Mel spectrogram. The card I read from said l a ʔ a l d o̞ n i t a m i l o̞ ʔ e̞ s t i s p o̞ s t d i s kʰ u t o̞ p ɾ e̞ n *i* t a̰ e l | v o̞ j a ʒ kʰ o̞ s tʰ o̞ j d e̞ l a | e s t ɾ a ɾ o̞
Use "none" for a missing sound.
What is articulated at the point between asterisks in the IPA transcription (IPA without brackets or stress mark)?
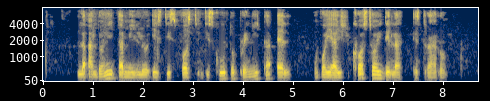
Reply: i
